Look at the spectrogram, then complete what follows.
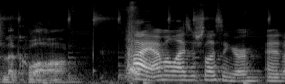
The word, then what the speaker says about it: La Croix: It's pronounced La Croix.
